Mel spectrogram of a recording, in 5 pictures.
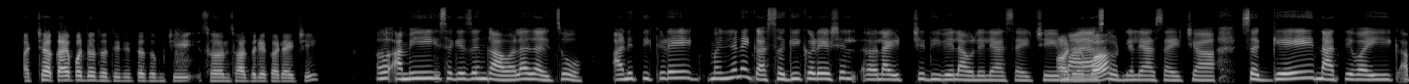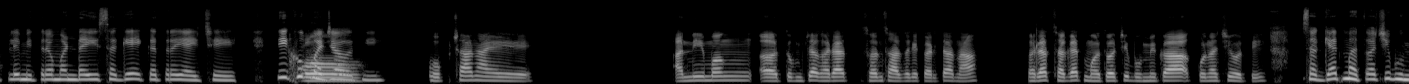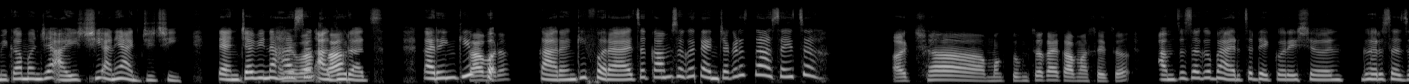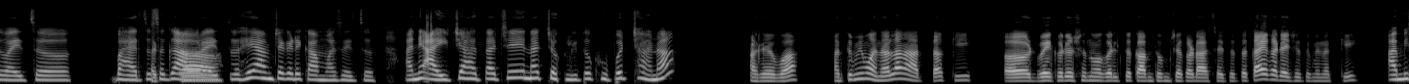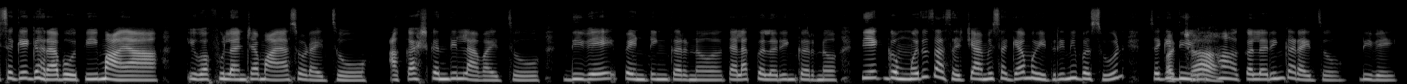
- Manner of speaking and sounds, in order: other background noise; tapping; joyful: "चकली तर खूपच छान, हां!"; "डेकोरेशन" said as "ड्वेकोरेशन"
- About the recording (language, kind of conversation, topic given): Marathi, podcast, तुमचे सण साजरे करण्याची खास पद्धत काय होती?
